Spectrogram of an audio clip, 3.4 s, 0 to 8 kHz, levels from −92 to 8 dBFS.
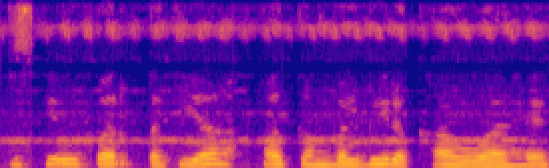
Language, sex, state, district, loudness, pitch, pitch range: Hindi, female, Jharkhand, Deoghar, -14 LUFS, 215 Hz, 200-230 Hz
